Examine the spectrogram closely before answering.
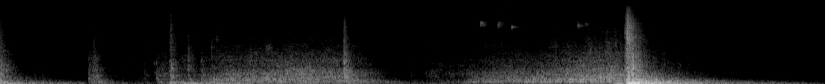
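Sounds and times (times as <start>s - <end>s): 
medium size panel van side sliding door: 1.6s - 6.6s.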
